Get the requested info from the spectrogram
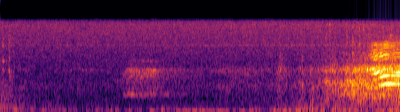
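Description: A domestic cat meowing: a faint call about half a second in, then a louder, short meow near the end.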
